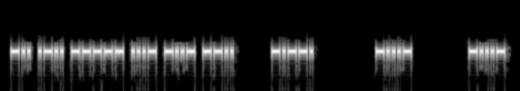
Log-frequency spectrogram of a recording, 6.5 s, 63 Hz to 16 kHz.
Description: Morse code, heard as a keyed tone, about 36 wpm, 700 Hz. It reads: DL0VXZ <KN> <BT> <BT>
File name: UK MASTER QSOs TRAINING / 35WPM / UK MASTER QSOs 0033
